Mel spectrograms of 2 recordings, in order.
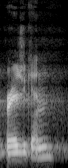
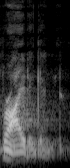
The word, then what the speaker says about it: Bridegan: It's Jared Gallen Bridgeen. And I'll represent to you that it's pronounced bride again.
